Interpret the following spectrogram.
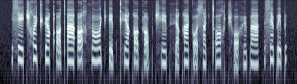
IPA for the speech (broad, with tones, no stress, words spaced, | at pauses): seː˨˩˦t͡ʃχø˦ t͡ʃʼø˨˦qʼɑ̰˨tʼa˨˦ ʔɑ̰˥˨χθɔː˨˦ t͡ʃʼḛ˨pkʰe˨˩˦qɔ̰˨kɑ̰˨˩˦p t͡ʃʰeː˨p θḛ˦qɛː˦kɔ̰˥˨ sɑ˨˩˦t͡ʃtʼɔː˥˨χ t͡ʃʰɔ̰˨˩˦hø˨˦p a˨˦ | sɛ˨pḛ˨˦p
